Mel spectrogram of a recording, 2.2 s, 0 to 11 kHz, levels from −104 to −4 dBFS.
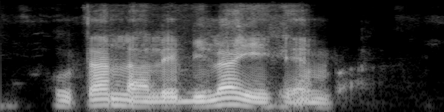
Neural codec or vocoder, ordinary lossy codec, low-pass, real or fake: codec, 44.1 kHz, 3.4 kbps, Pupu-Codec; Opus, 24 kbps; 9.9 kHz; fake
